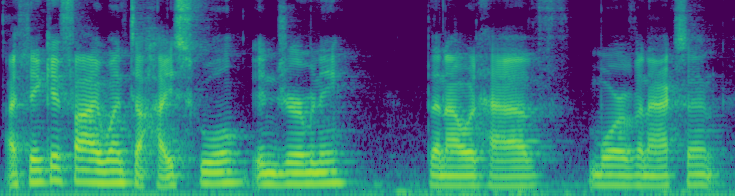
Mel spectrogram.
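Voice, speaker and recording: A young American man hosting a casual livestream, easygoing and thinking aloud, often pausing on fillers and restarting his sentences. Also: mid-range voice, steady tone. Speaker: trading livestream host. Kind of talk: casual livestream chat answering viewers.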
